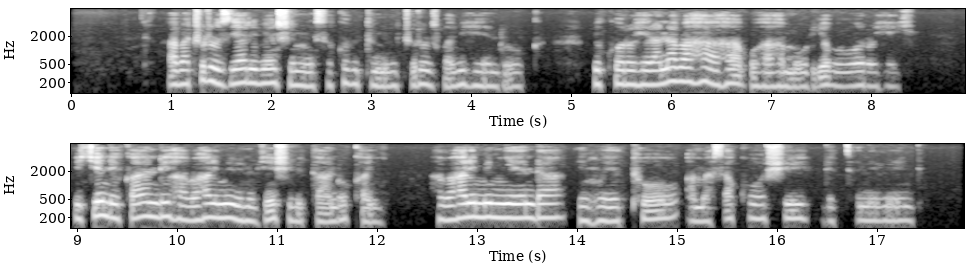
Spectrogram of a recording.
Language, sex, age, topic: Kinyarwanda, female, 36-49, finance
